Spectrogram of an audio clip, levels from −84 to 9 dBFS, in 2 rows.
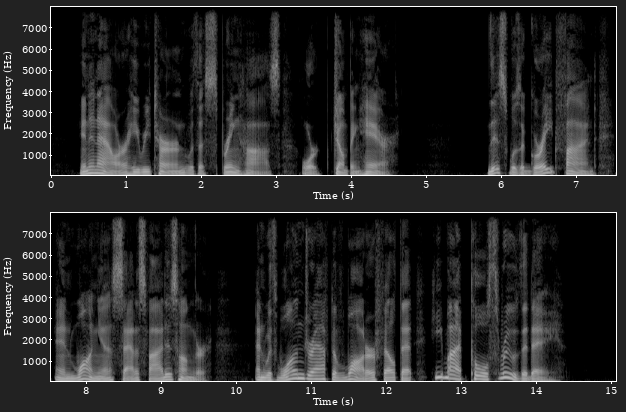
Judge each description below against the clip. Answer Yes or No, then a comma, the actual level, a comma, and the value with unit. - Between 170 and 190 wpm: No, average, 145 wpm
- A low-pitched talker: Yes, low, 105 Hz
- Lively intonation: Yes, wide, 6.9 semitones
